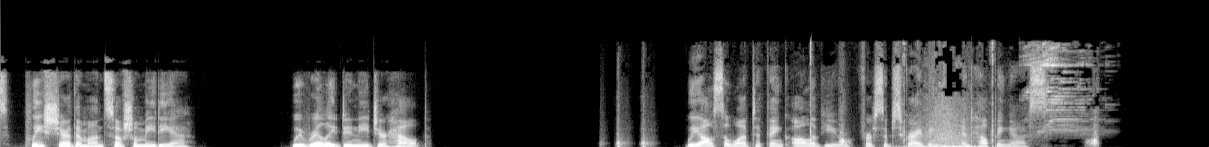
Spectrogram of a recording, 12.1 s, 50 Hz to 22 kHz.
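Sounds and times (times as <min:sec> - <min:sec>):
person speaking: 0:07.0 - 0:10.5.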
